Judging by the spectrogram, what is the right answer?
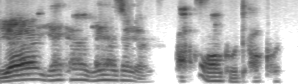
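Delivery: put-on whisper. Retelling a new colleague's replies at work: imitating someone whispering. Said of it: "he was always, like, whispering like this".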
